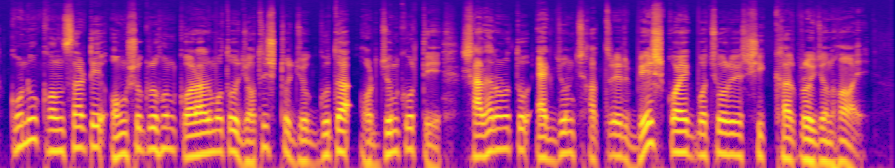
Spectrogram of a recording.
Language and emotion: Bengali, neutral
